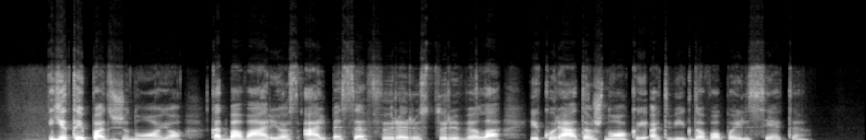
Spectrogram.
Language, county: Lithuanian, Utena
